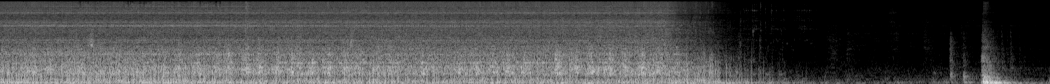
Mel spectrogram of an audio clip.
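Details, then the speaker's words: 2004 GMC Envoy, brought in for drive belt noise suspected from alternator: steady rough gritty rumble at idle, then shutoff; failed water pump bearing confirmed by play in the pulley, idler pulley bearing also bad. "Now, as you should have been able to hear, that is definitely bad bearings from the water pump, which we already know is bad because the amount of play in the pulley here."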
